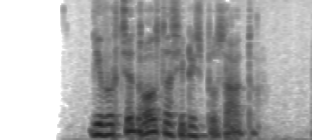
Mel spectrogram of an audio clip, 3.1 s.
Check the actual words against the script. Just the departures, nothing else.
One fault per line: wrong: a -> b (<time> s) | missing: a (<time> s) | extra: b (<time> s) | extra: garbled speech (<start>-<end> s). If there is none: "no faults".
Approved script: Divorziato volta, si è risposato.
no faults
